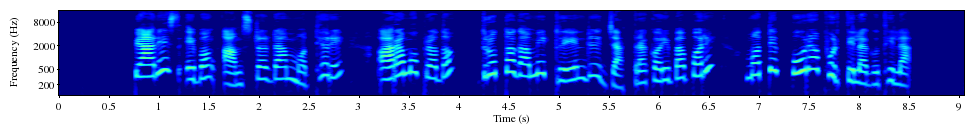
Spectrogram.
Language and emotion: Odia, happy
